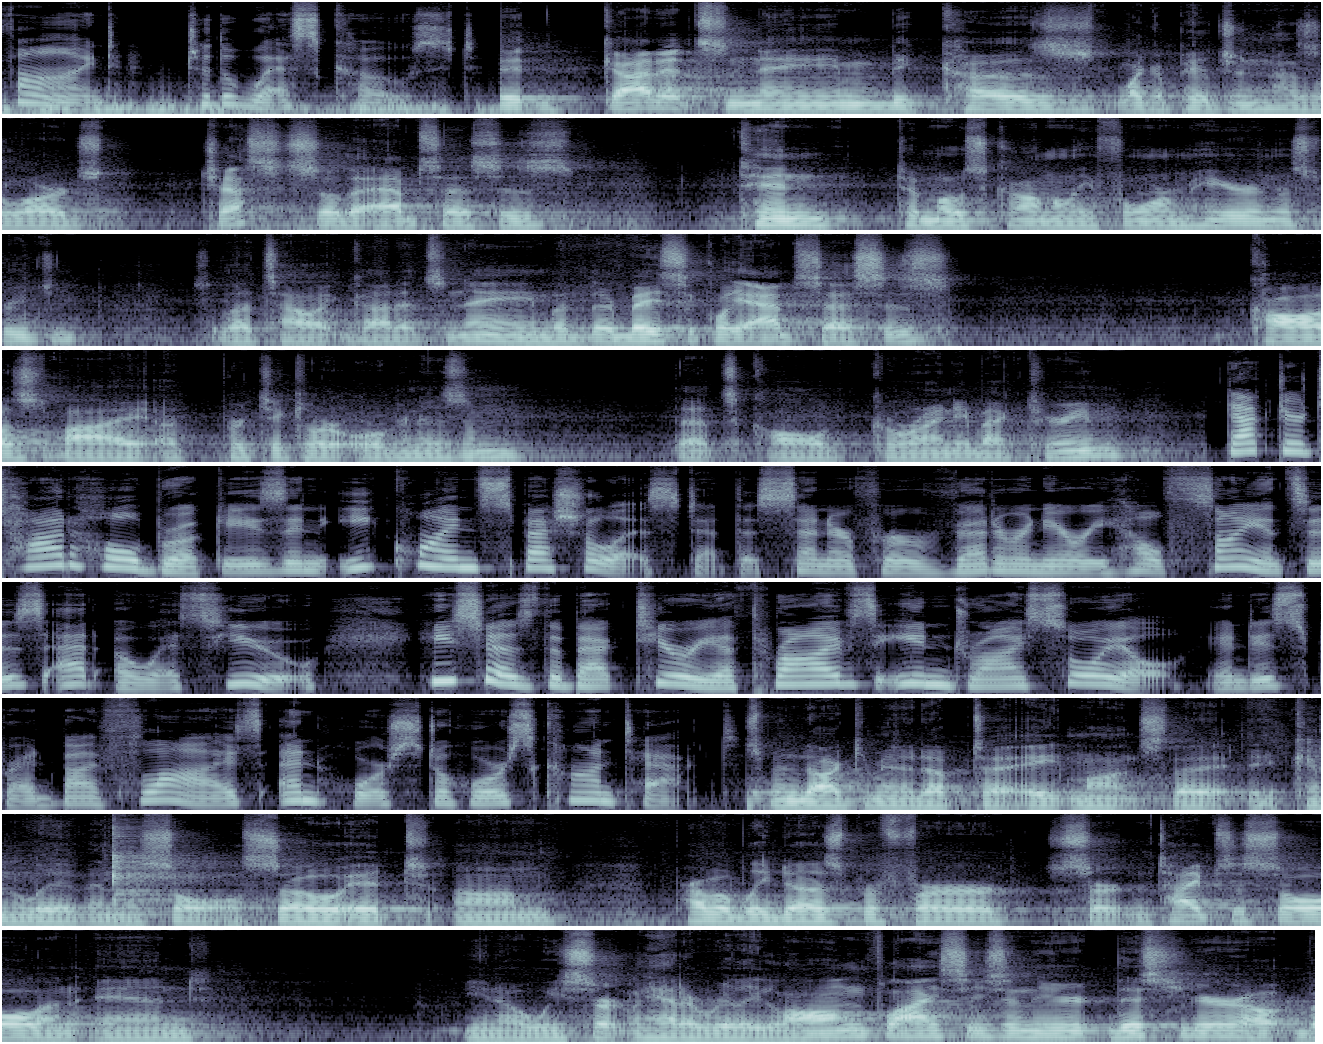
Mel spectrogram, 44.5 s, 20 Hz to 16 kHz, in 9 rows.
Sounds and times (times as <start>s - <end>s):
Speech: 0.0s - 13.5s, 14.6s - 16.8s, 17.4s - 40.4s, 41.3s - 44.4s.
